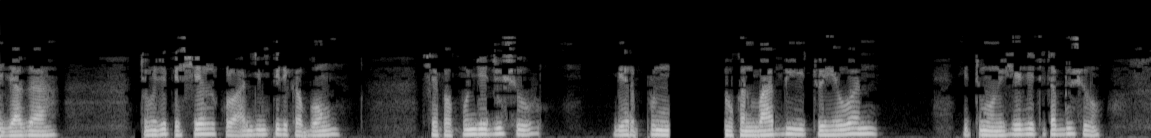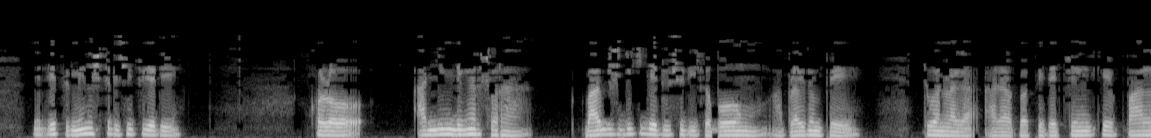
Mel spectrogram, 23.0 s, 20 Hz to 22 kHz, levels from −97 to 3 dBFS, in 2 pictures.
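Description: From start to finish the speech sounds dull and gurgling, with a granular roughness and nothing above 7.5 kHz. This is MP2 compression, likely at a very low rate that fits about 16 kbps, where starved upper sub-bands are switched off and the remaining ones are coarsely quantised.

At 6.68 s the sound cuts out mid-flow for about 0.56 s, resuming at 7.26 s with "bukan babi itu hewan". This is a playback stall, likely the player running short of data or being blocked until output could continue.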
